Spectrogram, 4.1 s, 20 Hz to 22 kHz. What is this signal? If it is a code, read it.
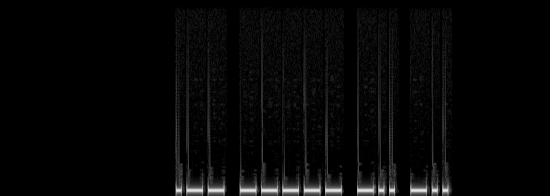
Morse code, heard as a keyed tone, about 30 wpm, 700 Hz. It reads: W0DD
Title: USA Call Signs - 4 Characters - Repeated 2x - 30wpm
